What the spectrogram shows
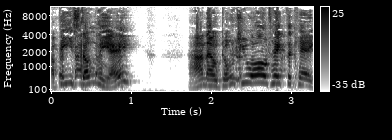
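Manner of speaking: put-on Fargo-sounding accent. Describing a polite serviceman stung by a bee, quoting him in a Fargo-sounding accent. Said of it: "he sounds like he's from Fargo".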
